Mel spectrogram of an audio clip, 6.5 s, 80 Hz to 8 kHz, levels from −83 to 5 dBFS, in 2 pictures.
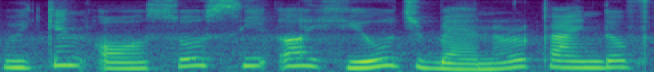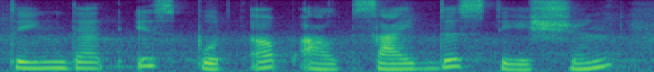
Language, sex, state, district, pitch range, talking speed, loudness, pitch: English, female, Assam, Kamrup Metropolitan, 195-250 Hz, 155 wpm, -18 LUFS, 220 Hz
